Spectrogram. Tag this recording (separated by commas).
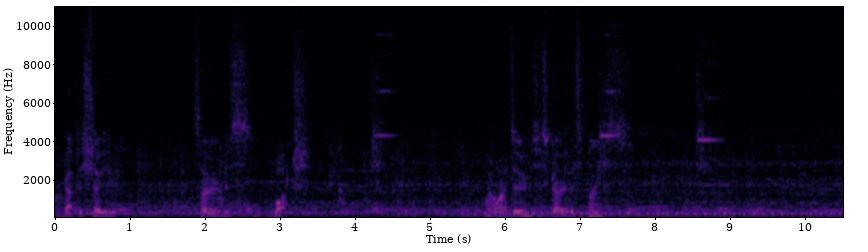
Speech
